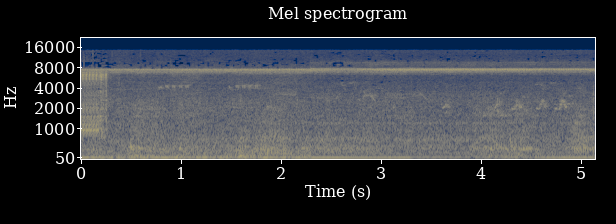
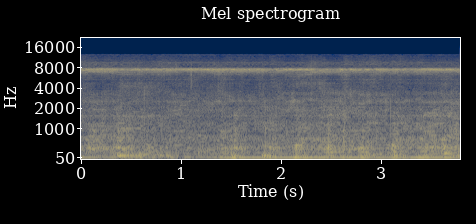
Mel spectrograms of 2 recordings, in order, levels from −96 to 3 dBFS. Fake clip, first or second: second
